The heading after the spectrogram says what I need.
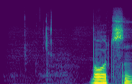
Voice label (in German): "Bozen" Standard; Bolzano; Italienisch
